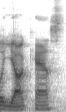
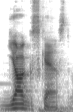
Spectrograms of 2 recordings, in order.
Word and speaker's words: Yogscast: KT, is it still Yogcast to some degree? Like, people there are still Yogcast fans? Yogcats? Yogcats! Yogscast. Oh, yeah, I can't pronounce that S.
